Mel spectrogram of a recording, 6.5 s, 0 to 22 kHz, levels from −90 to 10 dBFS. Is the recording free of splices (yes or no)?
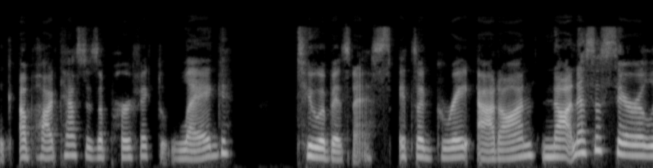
no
